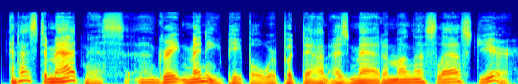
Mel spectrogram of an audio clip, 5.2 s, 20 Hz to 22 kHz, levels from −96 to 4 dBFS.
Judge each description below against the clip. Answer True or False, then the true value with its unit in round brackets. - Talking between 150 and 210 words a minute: True (195 wpm)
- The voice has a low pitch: True (125 Hz)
